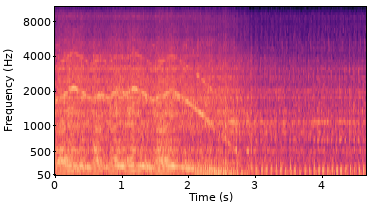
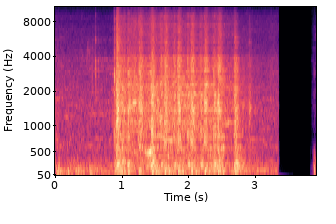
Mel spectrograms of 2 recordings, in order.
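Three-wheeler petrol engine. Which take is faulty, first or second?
second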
